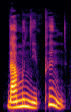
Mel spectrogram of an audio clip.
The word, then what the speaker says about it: 나뭇잎: 나뭇잎은 순 우리말이 들어간 합성어예요.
